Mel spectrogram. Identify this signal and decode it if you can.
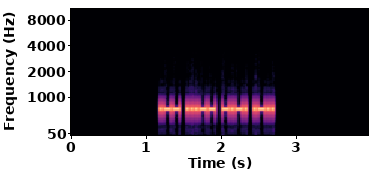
Morse code, heard as a keyed tone, about 40 wpm, 700 Hz. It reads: W3CL
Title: USA Call Signs - 4 Characters - 6x Character Spacing - 40wpm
